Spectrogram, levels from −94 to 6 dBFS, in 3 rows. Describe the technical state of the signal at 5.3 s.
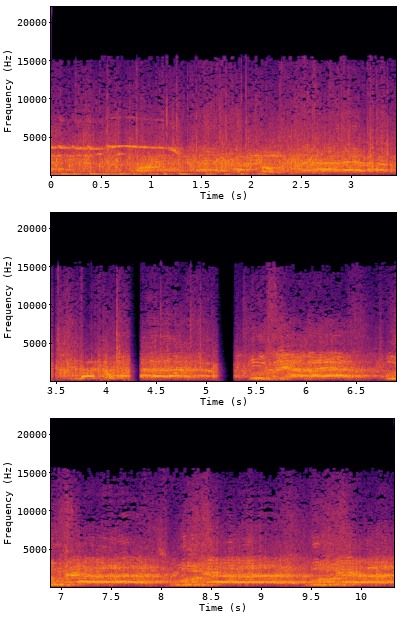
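A call audio freeze runs from 5.10 to 5.29 s, likely from packets arriving late and draining the jitter buffer. The last sound is stretched into a fading buzz that ends in about 60 ms of silence, and then the audio resumes with nothing lost, now running 169 ms later.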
